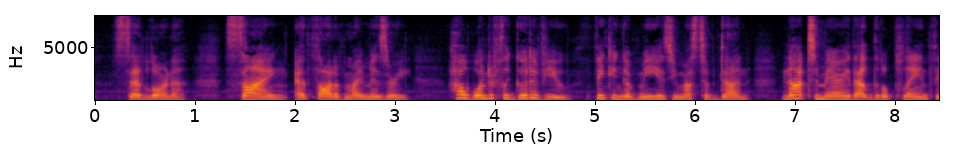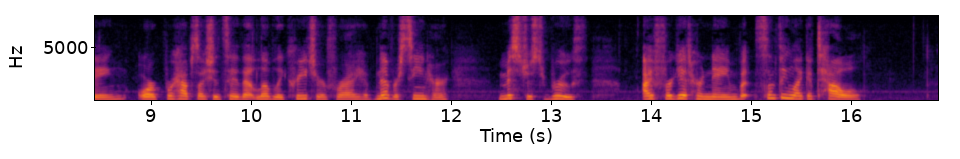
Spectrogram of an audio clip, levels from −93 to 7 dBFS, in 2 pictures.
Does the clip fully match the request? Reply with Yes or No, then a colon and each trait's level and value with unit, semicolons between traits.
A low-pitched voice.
No: high, 230 Hz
